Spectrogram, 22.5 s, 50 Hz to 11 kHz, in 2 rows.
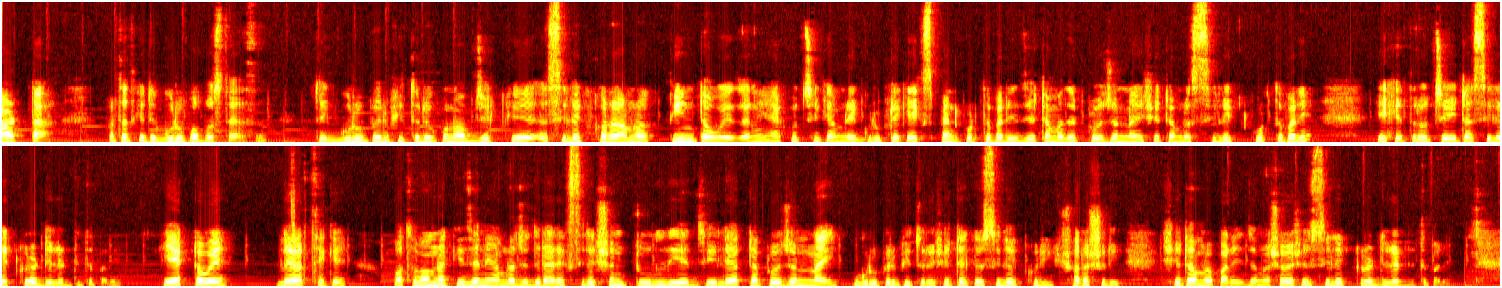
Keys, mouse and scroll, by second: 1.8 click, 3.8 click, 7.5 click, 10.0 Delete, 11.4 ctrl+z, 13.3 click, 14.2 a, 19.0 click, 20.0 Delete, 21.1 ctrl+z.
